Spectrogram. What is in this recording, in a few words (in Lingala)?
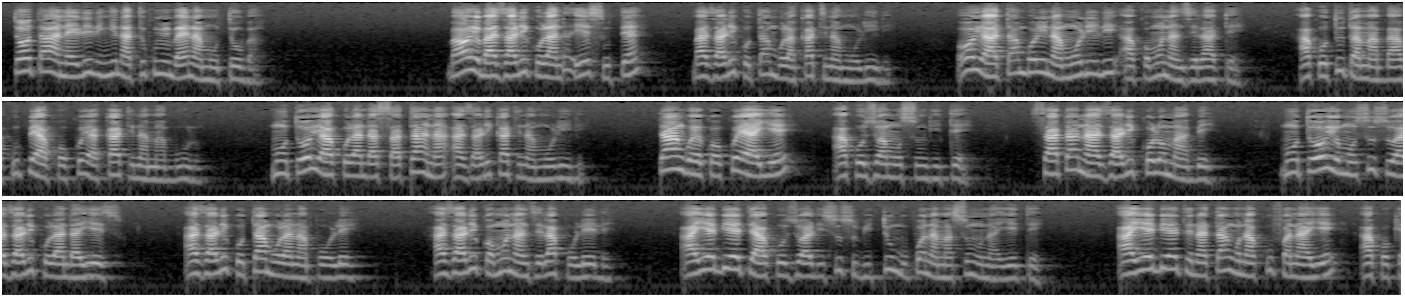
good news lingala west, drama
